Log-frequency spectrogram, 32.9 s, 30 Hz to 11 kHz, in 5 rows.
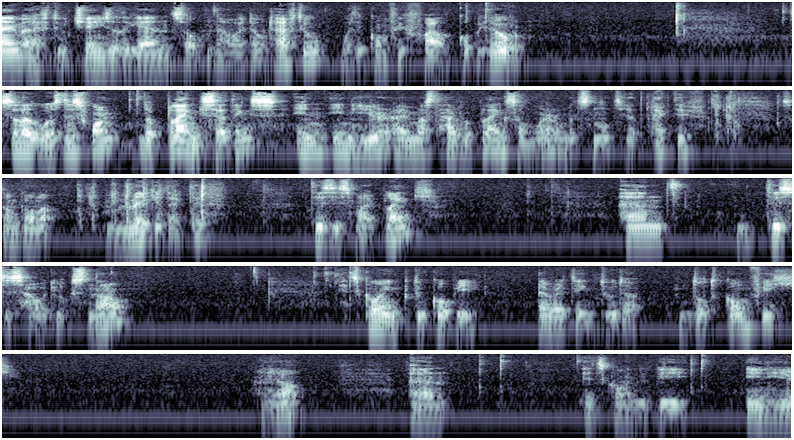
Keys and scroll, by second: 12.6 shift+super+d, 13.7-14.9 typing.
